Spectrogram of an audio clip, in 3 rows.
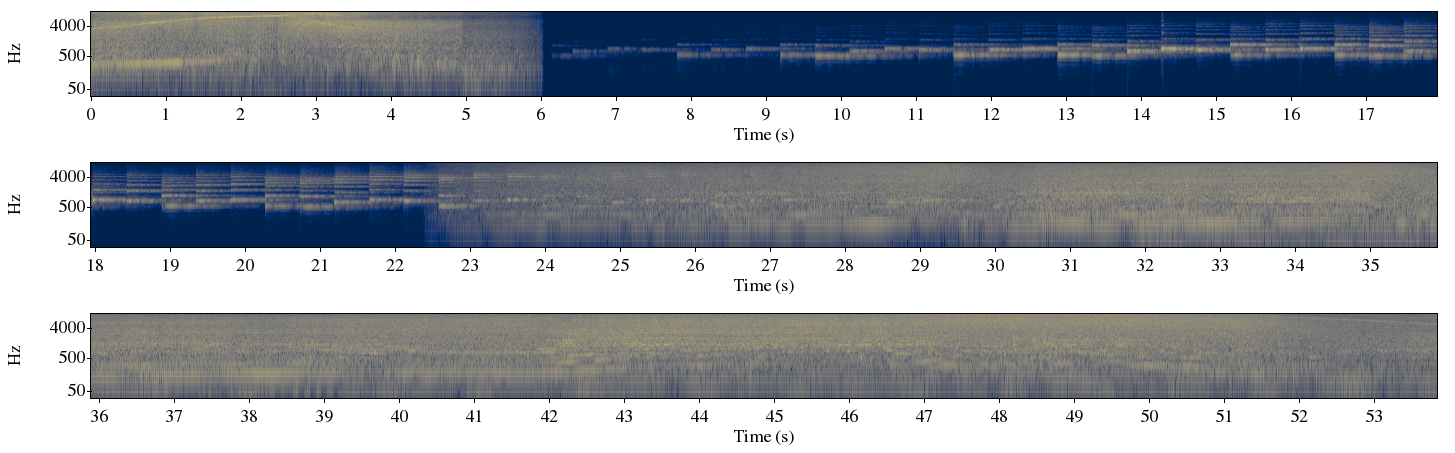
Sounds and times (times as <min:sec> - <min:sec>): Music: 0:00.0 - 0:05.0, 0:05.9 - 0:53.8
Car: 0:00.0 - 0:06.0, 0:22.6 - 0:53.8.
